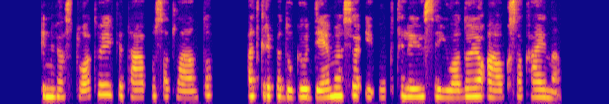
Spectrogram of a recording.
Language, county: Lithuanian, Panevėžys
